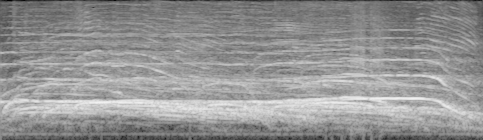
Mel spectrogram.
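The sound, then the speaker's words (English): A large audience screams and cheers while people do a wave that follows a camera, one sustained, high-pitched roar lasting about six seconds, steady and loud throughout before tapering slightly at the end. “But you all can continue to scream while these people do it, okay?”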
